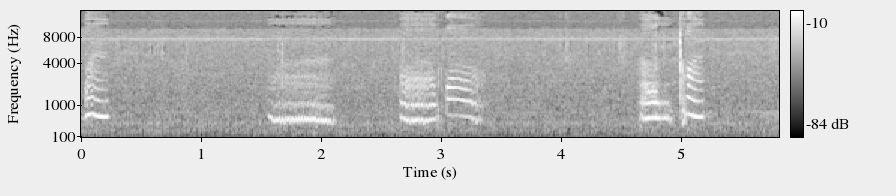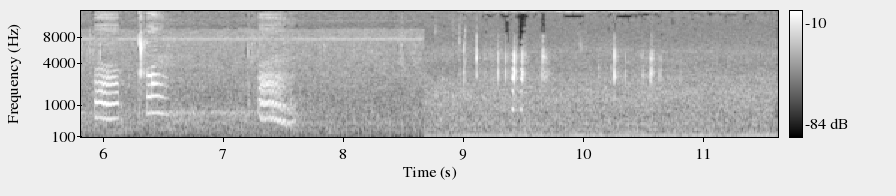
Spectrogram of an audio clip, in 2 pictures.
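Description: Two domestic cats trading short meows, about six brief calls over eight seconds, several bending up or down in pitch like a back-and-forth conversation. After about nine seconds the calls stop and only a steady low hum with a few faint clicks remains.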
